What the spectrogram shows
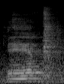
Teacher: man in American English is becoming closer, tenser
